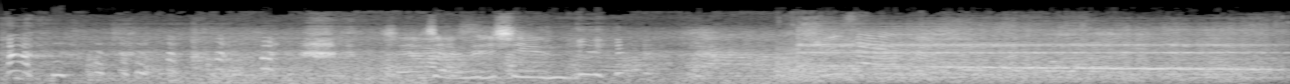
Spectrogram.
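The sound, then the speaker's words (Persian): A Tehran metro train rumbles along with a steady roar and a tonal whine, while people talk over it throughout. “در مترو کودکان دستفروش هم کم نیستند.”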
